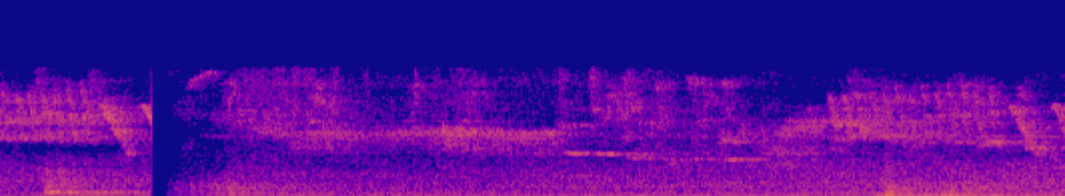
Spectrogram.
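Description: Small birds chirping repeatedly in the background, short falling calls over a steady hiss. The sound cuts out completely for a moment about a second in.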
